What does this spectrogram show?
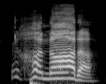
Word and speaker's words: Hinata: Hanada.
